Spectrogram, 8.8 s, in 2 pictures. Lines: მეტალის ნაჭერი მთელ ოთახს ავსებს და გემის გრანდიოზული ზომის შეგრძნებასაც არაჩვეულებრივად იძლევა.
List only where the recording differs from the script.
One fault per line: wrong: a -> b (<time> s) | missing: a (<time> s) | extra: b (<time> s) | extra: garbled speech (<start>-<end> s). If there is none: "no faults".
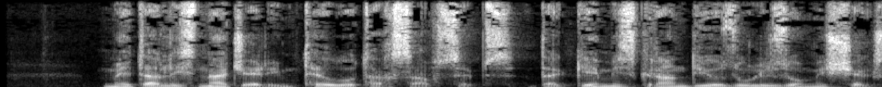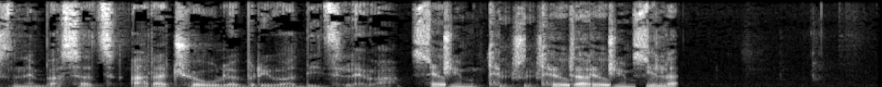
extra: garbled speech (6.5-7.8 s)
